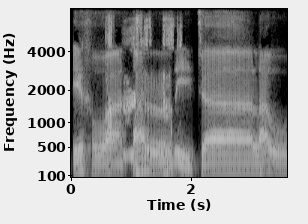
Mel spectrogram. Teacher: Langsung masuk ke huruf ro, ya, ditandai roknya ada tasdidnya, roknya dibaca double, ya, dan tidak mendengung. Jim fathah alif mat tobi'i panjang 2 harokat. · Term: idgham bila gunnah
